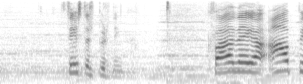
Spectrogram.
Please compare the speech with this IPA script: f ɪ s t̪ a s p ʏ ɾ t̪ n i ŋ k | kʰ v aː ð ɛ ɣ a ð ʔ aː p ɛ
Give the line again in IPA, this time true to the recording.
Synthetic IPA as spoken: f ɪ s t̪ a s p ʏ ɾ t̪ n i ŋ k | kʰ v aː ð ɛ ɣ a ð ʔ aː p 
